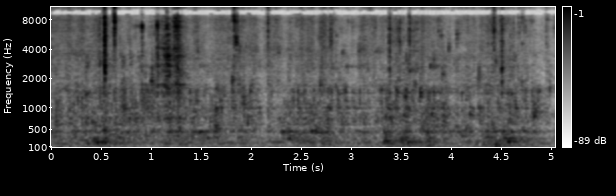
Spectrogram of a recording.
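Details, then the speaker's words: Lochinvar FTXL 400 boiler, replacing the faulty inlet water sensor behind a lockout: with the sensor out, irregular gurgling and soft bubbling bursts are heard as air enters the heating loop. "so if you hear that is the air coming into the system"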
